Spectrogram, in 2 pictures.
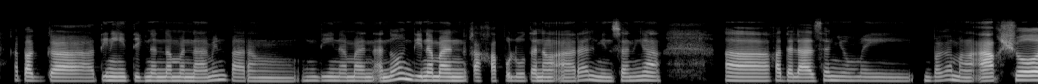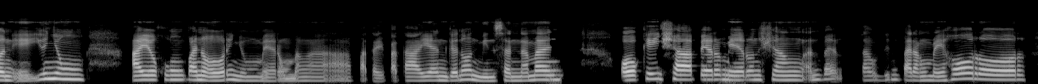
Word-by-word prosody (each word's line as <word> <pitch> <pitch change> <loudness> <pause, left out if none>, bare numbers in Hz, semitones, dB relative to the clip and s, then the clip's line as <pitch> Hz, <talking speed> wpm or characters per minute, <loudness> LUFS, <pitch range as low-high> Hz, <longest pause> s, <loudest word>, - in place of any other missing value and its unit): kapagka 170 -3 0
tinitignan 175 -1 -2
naman 175 0 0
namin, 180 +6 -3
parang 155 -2 -5
hindi 180 0 -5
naman 175 -1 -2
ano, 175 +8 -1
hindi 230 -7 +1
naman 180 -2 +3
kakapulutan 170 +1 -4
ng 170 0 0
aral. 175 +6 -2
Minsan 175 +1 -3
nga, 190 -1 -1 0.6
ah, 175 -2 +3
kadalasan 175 +1 -1
'yung 180 -1 -7
may 170 -1 -8
kumbaga 180 +3 -6
mga 165 -4 -2 0.2
action. 200 0 +4
Eh, 85 - -3
'yon 260 +1 +4
'yung 245 -1 +4 0.6
ayaw 210 +1 +6
kong 215 0 -2
panoorin, 200 0 +3
'yung 180 - -5
merong 90 - -4
mga 175 - -6 0.4
patay-patayan, 180 +6 -3
gano'n. 200 +4 0
Minsan 180 +1 -1
naman, 215 +3 +3 0.6
okey 210 +6 +4
siya 225 -3 +6
pero 220 +1 +2
meron 210 0 0
siyang 205 -1 -1
ano 110 +1 -6
ba 120 +3 -6
'yung - - -18 0.2
tawag 195 0 -9
dun, 225 +1 -10
parang 190 -2 -1
may 185 -1 -1
horror, 230 -3 +3
180 Hz, 140 wpm, -22 LUFS, 170-205 Hz, 0.6 s, ayaw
